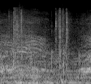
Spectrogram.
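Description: A dense crowd at a funeral gathering in Jenin camp, Palestine, shouts together in a loud, continuous roar, briefly.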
